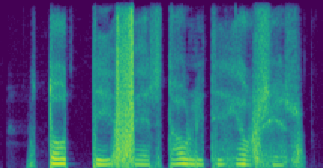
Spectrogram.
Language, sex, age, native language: Icelandic, female, 10, Icelandic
